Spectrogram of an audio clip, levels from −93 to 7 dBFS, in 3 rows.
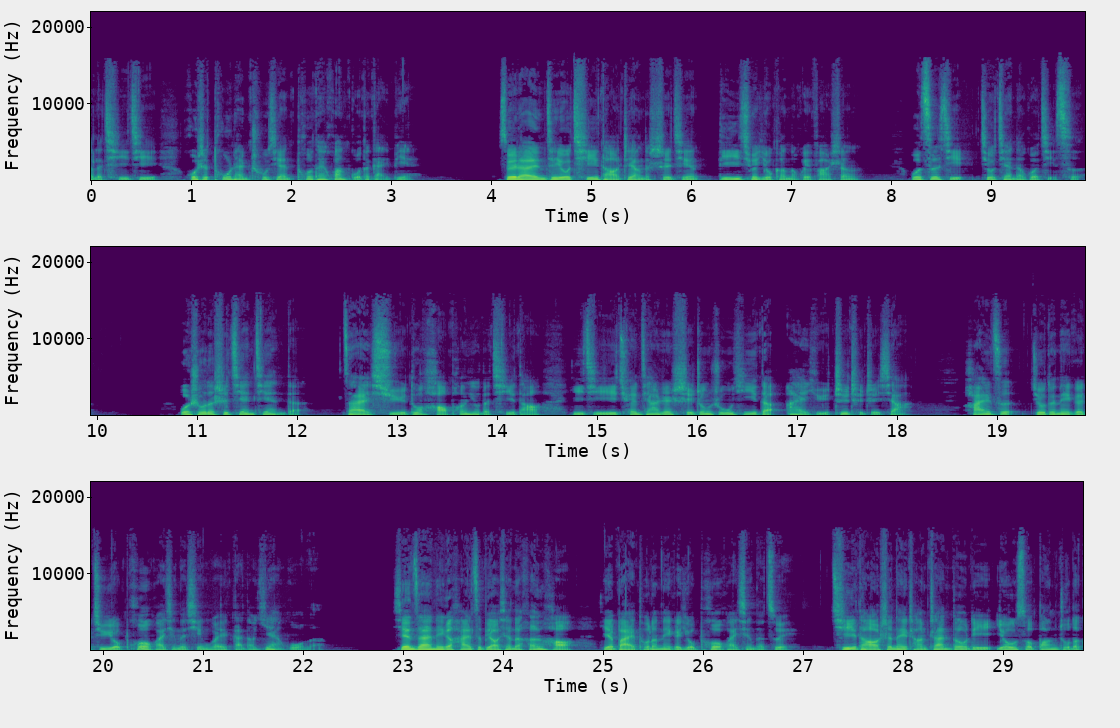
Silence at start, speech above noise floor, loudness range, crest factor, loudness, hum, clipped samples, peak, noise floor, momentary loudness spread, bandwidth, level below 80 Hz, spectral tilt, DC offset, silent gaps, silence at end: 0 s; 62 dB; 6 LU; 22 dB; -23 LUFS; none; under 0.1%; -2 dBFS; -84 dBFS; 12 LU; 15.5 kHz; -36 dBFS; -6 dB/octave; under 0.1%; 3.73-3.81 s, 22.58-22.89 s; 0 s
